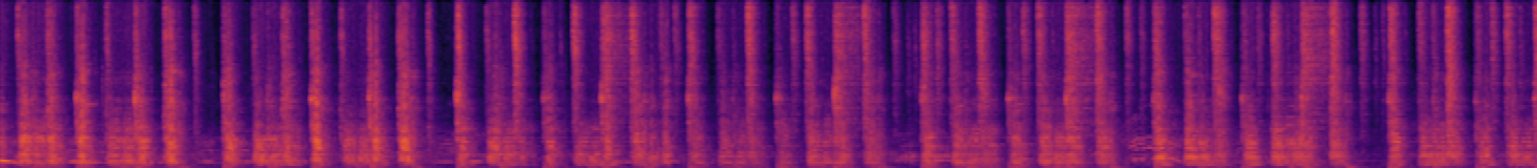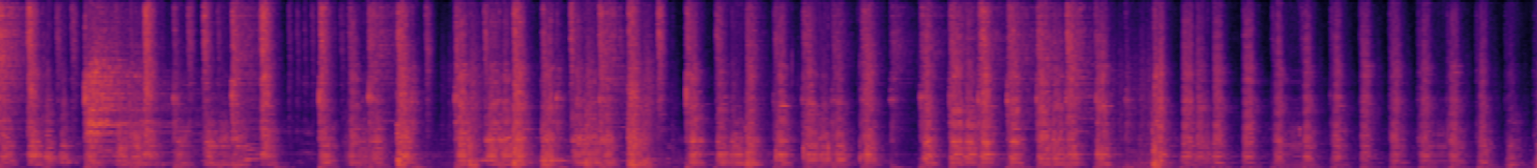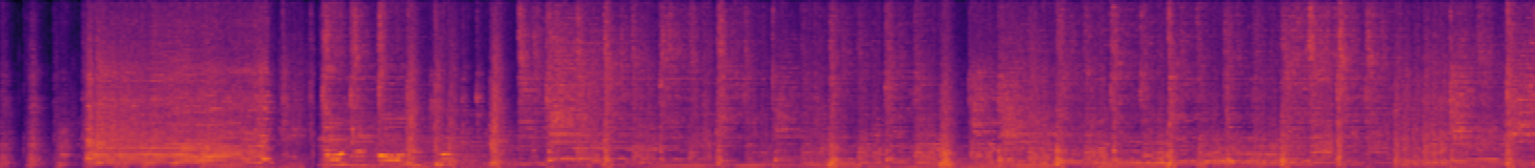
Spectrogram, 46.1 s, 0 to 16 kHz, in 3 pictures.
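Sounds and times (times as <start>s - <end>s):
funk jazz band playing: 0.0s - 46.0s.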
